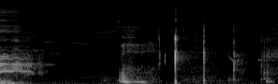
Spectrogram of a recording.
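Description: A short, low, sputtering fart rumbles up close, followed by a few sharp, quick pops and clicks in a quiet room.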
